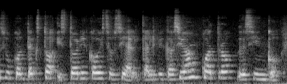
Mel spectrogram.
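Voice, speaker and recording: Over noticeable background noise, a woman speaks very fast in an animated tone with lively intonation. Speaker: book vlogger. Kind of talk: book review vlog.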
